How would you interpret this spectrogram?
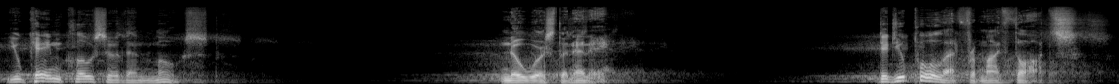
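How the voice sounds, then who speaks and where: Low voiced older zealot priest from a video game, calm, grave, formal, preachy and in command. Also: male voice, slow pace, heavily acted. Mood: cold, judging. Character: solemn, pious male high priest, calm and commanding zealot. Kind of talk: dramatic video game character dialogue.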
